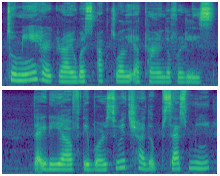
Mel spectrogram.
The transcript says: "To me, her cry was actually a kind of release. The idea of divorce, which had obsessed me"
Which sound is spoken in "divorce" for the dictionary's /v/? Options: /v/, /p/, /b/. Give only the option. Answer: /b/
